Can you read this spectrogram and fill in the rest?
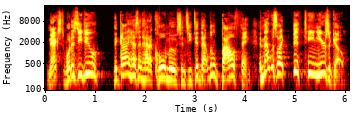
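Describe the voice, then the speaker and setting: A man playing a cocky, sarcastic wrestler in a video game, trash-talking in a husky voice. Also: high-pitched, very animated, brisk, a bit bright, heavily acted. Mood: mocking, smug. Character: cocky, sarcastic young male wrestler heckling his rivals.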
